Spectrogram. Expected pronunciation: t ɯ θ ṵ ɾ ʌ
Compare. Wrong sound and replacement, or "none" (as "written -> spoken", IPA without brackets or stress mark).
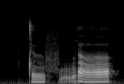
θ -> f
